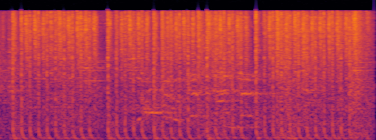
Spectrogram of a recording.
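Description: Rapid automatic gunfire in Wolfenstein: The New Order, a dense, loud stream of shots with brief gaps, fired close up and continuing the whole time.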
